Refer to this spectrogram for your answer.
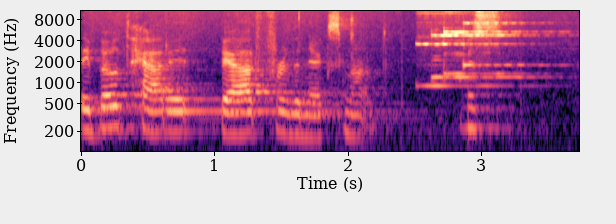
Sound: beeping

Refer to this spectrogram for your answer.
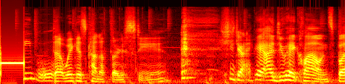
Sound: laughs

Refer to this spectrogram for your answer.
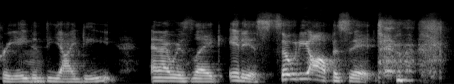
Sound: laughs

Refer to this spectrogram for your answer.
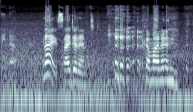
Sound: laughing

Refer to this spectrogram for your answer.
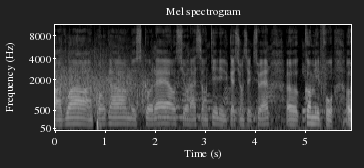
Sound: applause

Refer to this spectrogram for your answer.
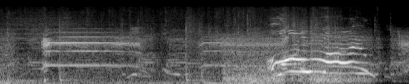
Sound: action music; dad screaming

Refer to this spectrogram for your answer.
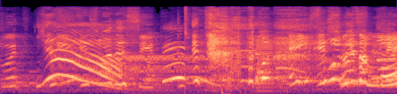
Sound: laughs

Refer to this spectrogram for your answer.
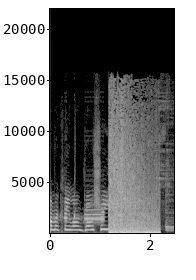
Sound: boom

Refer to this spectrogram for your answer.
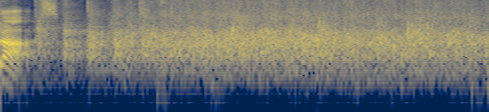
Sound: audience applauding

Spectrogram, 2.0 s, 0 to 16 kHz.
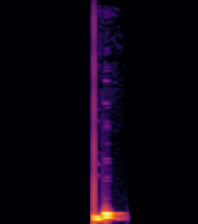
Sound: discord notification 4

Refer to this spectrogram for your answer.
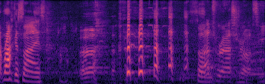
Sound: laughs

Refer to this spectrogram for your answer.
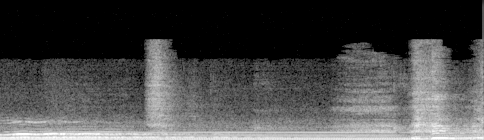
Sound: Rodolfo sobbing

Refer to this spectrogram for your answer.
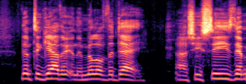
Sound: none

